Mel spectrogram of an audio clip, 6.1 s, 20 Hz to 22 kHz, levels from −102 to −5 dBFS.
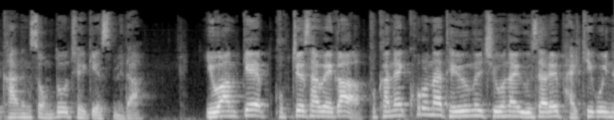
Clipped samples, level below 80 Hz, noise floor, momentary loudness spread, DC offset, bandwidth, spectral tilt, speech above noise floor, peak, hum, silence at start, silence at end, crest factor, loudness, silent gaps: under 0.1%; -54 dBFS; -57 dBFS; 7 LU; under 0.1%; 15.5 kHz; -4.5 dB/octave; 34 dB; -8 dBFS; none; 0 s; 0 s; 16 dB; -23 LUFS; none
